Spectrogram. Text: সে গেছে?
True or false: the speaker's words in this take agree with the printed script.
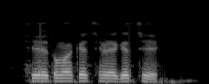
false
